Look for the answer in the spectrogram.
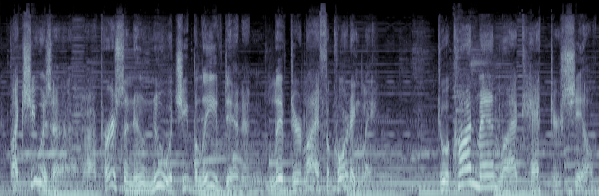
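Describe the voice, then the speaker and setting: A man playing a folksy, wry Old West storyteller, narrating a scripted audio drama dramatically. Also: mid-range voice.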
